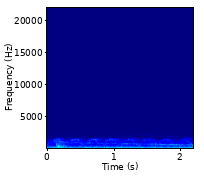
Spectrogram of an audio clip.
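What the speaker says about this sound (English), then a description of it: "And I hear ambulances outside." Ambulance sirens wail faintly from outside, a distant, steady rising and falling tone beneath quiet room noise.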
